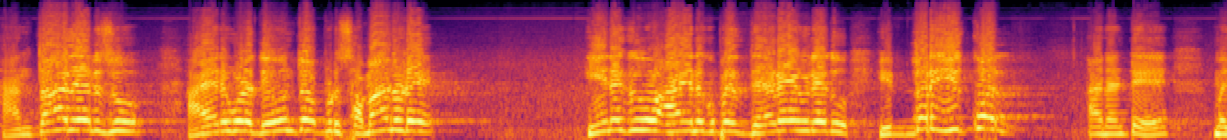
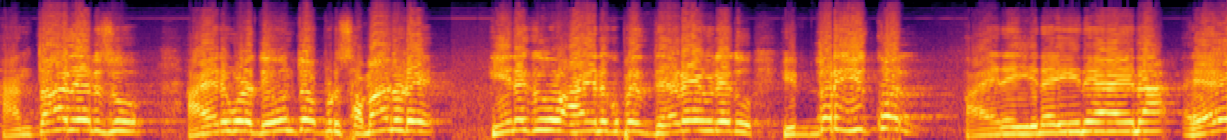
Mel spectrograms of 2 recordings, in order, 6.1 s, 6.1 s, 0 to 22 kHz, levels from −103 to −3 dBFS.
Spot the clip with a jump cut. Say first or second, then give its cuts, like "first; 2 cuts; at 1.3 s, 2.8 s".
second; 2 cuts; at 2.3 s, 4.7 s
